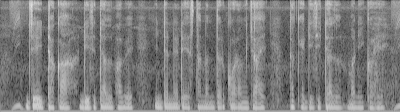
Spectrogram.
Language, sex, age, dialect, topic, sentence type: Bengali, male, 31-35, Rajbangshi, banking, statement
